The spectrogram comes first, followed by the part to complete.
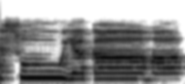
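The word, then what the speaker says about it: अभ्यसूयकाः: उसके बाद है सूयकाः, सूय, सूय, यह पूरा, का, विसर्ग का उच्चारण हा।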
